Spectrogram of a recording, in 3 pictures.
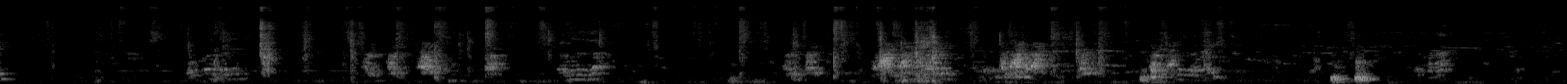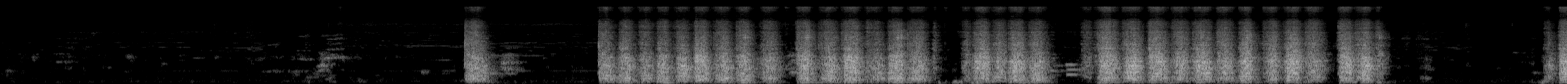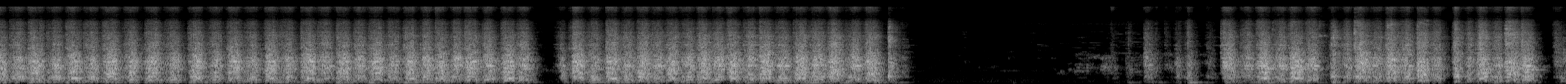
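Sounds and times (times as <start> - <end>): hand saw cutting wood: 20.3 - 20.8, 21.6 - 30.3, 31.0 - 40.5, 42.4 - 47.0.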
